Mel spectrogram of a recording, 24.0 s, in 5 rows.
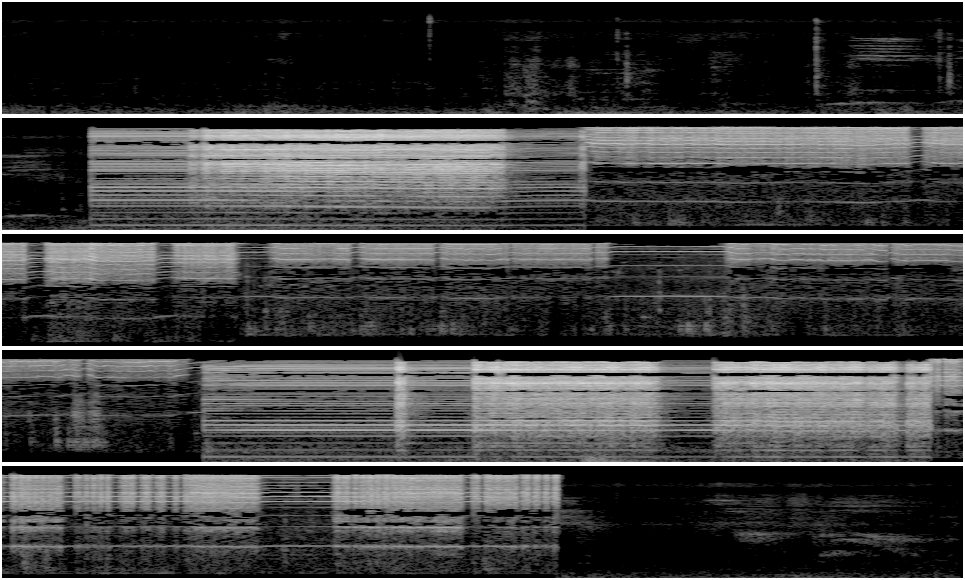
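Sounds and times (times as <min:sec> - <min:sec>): rotary tool grinding metal: 0:05.3 - 0:22.0.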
